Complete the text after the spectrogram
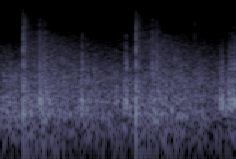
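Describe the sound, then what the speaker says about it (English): Fireworks play back faintly from a device's speaker: a steady crackling rumble with several sharp pops and bangs, distant-sounding and low in level, with no talking. "Fireworks."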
